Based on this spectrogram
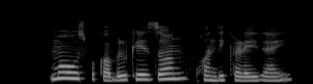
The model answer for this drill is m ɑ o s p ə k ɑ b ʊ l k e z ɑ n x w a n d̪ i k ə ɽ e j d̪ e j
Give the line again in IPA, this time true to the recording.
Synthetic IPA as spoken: m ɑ o s p ə k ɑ b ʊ l k e z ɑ n x w a n d̪ i k ə ɽ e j d̪ a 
